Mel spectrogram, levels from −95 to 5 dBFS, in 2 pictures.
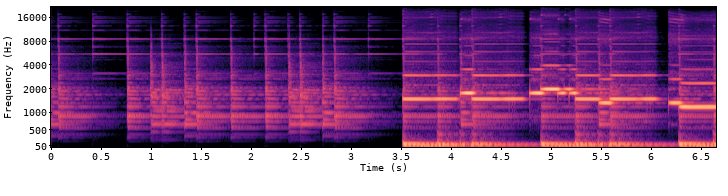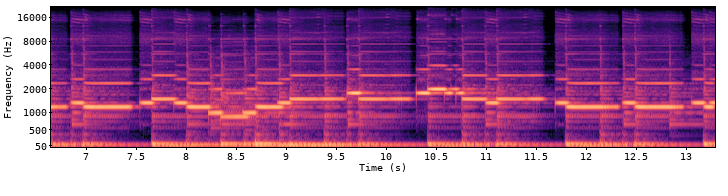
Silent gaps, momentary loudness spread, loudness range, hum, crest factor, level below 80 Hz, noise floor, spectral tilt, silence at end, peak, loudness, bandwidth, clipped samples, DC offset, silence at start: none; 22 LU; 10 LU; none; 14 dB; -28 dBFS; -44 dBFS; -3.5 dB/octave; 0 s; 0 dBFS; -12 LUFS; 19 kHz; under 0.1%; under 0.1%; 0 s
